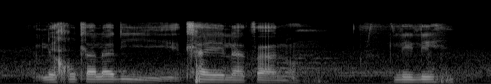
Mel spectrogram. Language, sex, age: Tswana, male, 18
